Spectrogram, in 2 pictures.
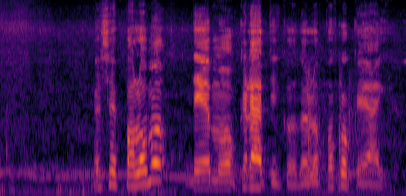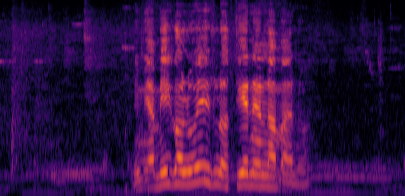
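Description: A man talks nearby with animation.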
